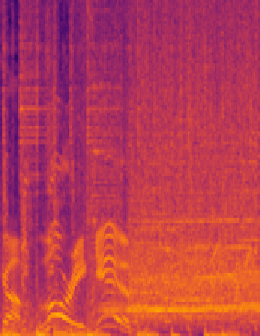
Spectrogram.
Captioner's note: crowd cheering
